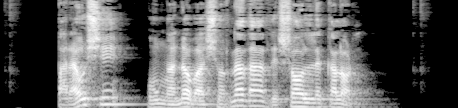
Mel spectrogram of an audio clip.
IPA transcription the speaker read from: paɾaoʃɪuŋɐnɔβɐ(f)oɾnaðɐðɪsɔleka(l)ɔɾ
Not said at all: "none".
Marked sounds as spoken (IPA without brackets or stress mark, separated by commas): ʃ, l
